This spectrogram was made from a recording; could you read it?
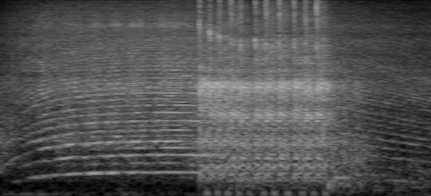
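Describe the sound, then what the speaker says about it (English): A motorized toy blaster whirs as its motor revs up, then fires a rapid full-auto burst of clattering shots for about a second before winding down. "Sounds like a freaking power tool when it revs up there"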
